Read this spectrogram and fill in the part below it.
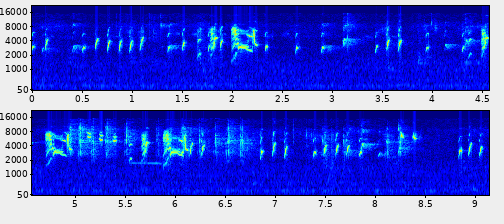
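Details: Lively European goldfinch song, played to prompt a pet goldfinch to sing, made of quick tinkling chirps in runs, broken by scratchy buzzing flourishes and short pauses.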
